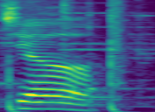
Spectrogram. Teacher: तो हमारा टंग है ना ऊपर की तरफ टच हो रहा है, तो यह है तालव्य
